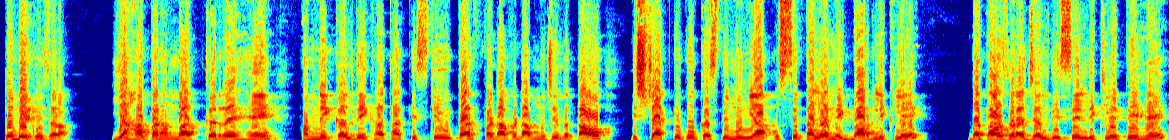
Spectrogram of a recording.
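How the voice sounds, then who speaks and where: A young man giving a live online biology lecture, quizzing his students with quick questions and answering them himself, drawing out English terms slowly. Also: on the high side, fairly even intonation, darkish tone. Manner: mixes English terms into Hindi, drawn out slowly. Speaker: biology teacher. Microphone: streaming microphone.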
